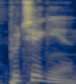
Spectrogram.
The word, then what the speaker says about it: Poochigian: Yes, Poochigian.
